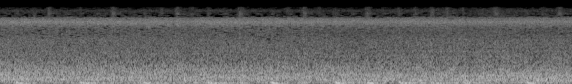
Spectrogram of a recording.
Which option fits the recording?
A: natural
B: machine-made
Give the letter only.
B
